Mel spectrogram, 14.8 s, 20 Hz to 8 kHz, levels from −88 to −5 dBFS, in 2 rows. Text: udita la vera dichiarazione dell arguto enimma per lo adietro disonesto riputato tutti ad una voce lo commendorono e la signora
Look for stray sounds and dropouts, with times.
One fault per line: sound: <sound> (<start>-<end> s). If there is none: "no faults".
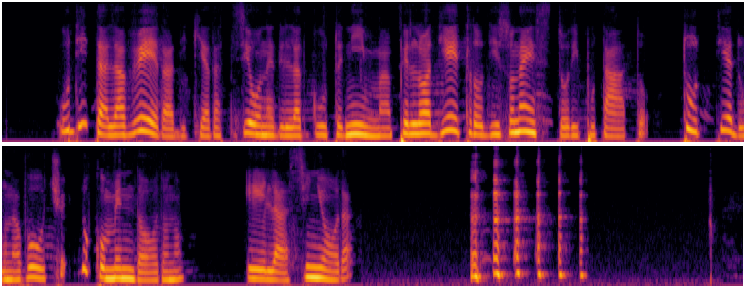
sound: laugh (12.1-13.3 s)
sound: whoosh (14.5-14.6 s)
